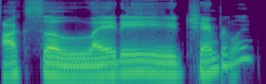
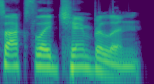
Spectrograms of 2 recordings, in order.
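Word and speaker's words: Oxlade-Chamberlain: Good for And you might have to help me with the pronunc pronunciation of this last name. Alex Oxalady Chamberlain. Alex Oxel Chamberlain.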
